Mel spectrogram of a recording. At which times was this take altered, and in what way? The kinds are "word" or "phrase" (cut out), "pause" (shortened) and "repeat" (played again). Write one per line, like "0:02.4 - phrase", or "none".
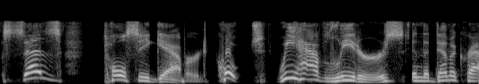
0:02.7 - pause

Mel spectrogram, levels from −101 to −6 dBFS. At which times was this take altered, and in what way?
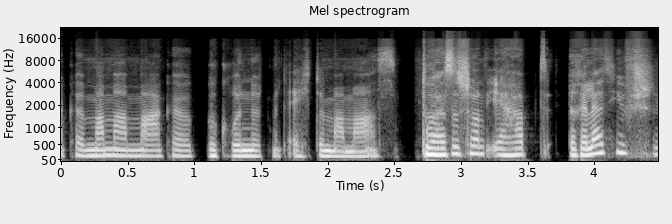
0:03.2 - word

